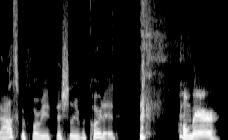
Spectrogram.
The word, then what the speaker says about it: Homère: Homère. Homère.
